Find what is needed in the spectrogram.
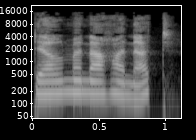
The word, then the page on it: telmnaqanat: Mi'gmaq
